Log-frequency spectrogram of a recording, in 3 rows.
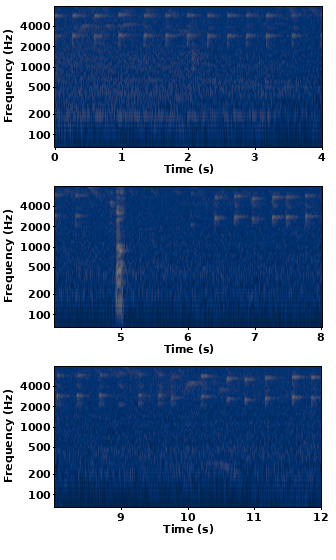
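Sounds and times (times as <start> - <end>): small bird chirping: 0.0 - 5.0.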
